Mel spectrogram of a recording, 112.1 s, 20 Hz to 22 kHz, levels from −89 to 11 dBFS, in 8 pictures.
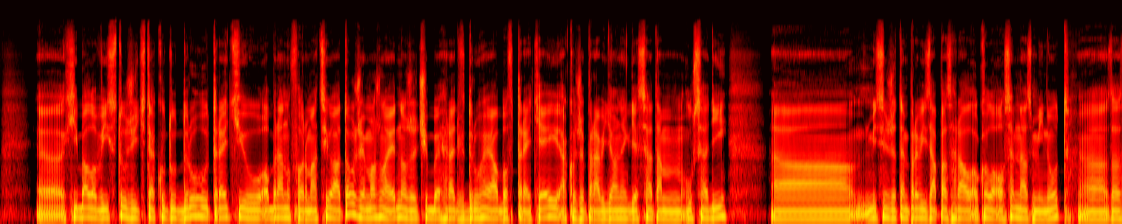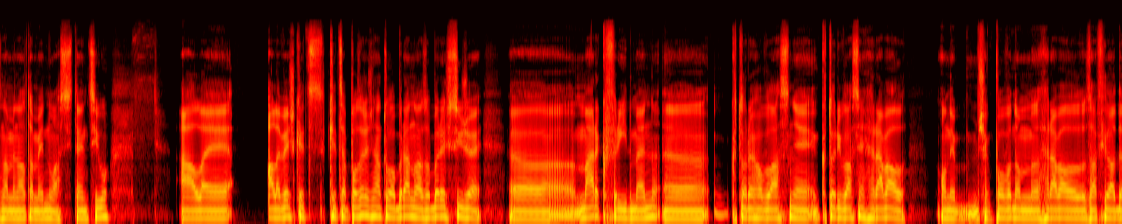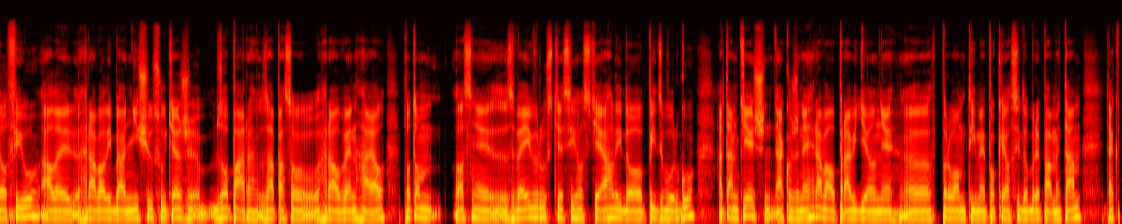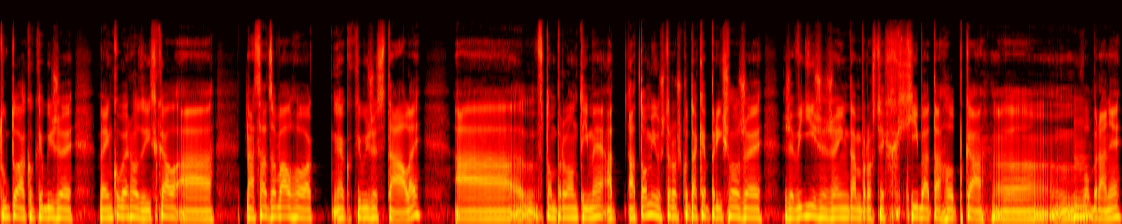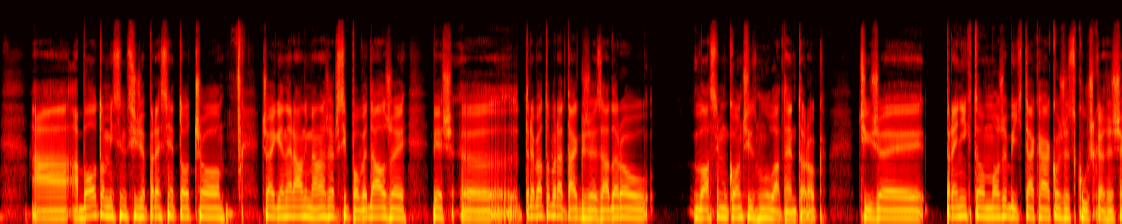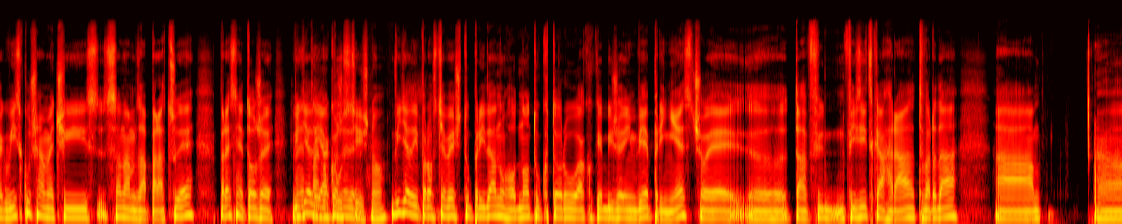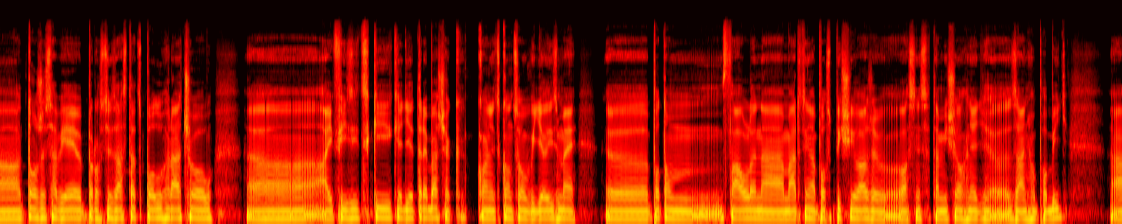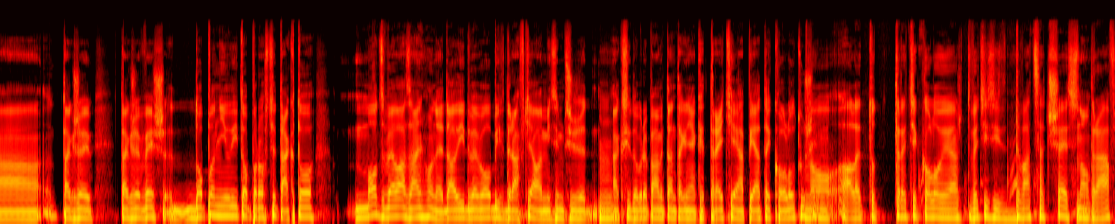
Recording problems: squashed, flat; somewhat

